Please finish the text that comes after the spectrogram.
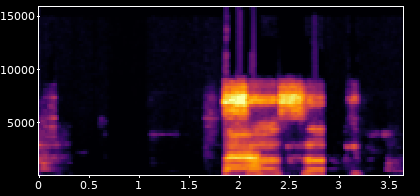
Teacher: ujung lidah kita ketemu dengan gigi seri bagian atas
